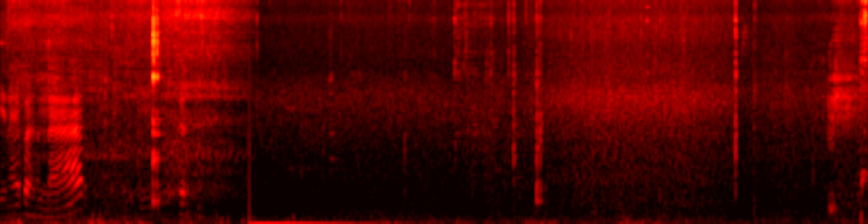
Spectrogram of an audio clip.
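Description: A steel ladle stirring and scooping chicken curry in a steel cooking pot, with a few sharp metal clinks. A sizzling hiss starts suddenly about two and a half seconds in and slowly fades, and a short metal clatter comes near the end.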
